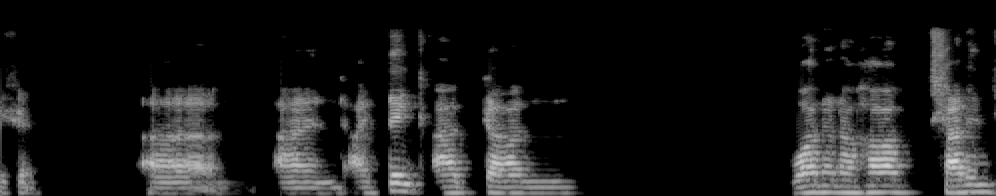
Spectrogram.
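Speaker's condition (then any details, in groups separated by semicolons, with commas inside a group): Cerebral palsy; from birth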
